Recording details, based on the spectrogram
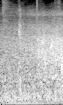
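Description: Surf washing onto a rocky shore at Porth Trecastell (Cable Bay), a dense continuous roar of breaking water close by, mixed with wind buffeting the microphone, with no talk.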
